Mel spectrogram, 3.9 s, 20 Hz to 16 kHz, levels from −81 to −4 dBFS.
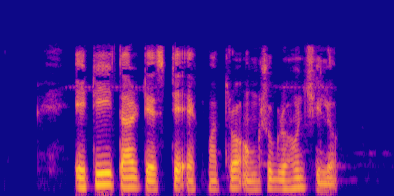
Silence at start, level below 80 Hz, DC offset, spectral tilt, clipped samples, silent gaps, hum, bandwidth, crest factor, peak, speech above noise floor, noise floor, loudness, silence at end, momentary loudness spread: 0.75 s; -56 dBFS; under 0.1%; -5 dB/octave; under 0.1%; none; none; 7.6 kHz; 18 dB; -2 dBFS; 32 dB; -50 dBFS; -19 LUFS; 0.55 s; 11 LU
